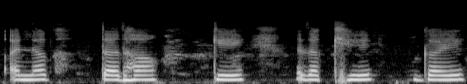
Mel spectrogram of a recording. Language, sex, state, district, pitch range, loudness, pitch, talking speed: Hindi, female, Madhya Pradesh, Dhar, 210-220 Hz, -13 LUFS, 215 Hz, 65 wpm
